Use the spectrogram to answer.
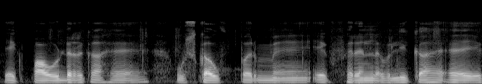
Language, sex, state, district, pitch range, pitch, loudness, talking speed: Hindi, male, Jharkhand, Deoghar, 95-105 Hz, 100 Hz, -20 LUFS, 135 wpm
